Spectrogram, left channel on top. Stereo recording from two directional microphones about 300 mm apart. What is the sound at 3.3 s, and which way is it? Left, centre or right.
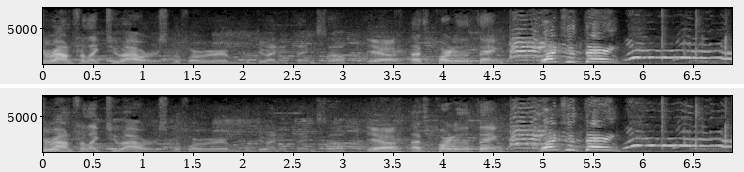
Speech, centre.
